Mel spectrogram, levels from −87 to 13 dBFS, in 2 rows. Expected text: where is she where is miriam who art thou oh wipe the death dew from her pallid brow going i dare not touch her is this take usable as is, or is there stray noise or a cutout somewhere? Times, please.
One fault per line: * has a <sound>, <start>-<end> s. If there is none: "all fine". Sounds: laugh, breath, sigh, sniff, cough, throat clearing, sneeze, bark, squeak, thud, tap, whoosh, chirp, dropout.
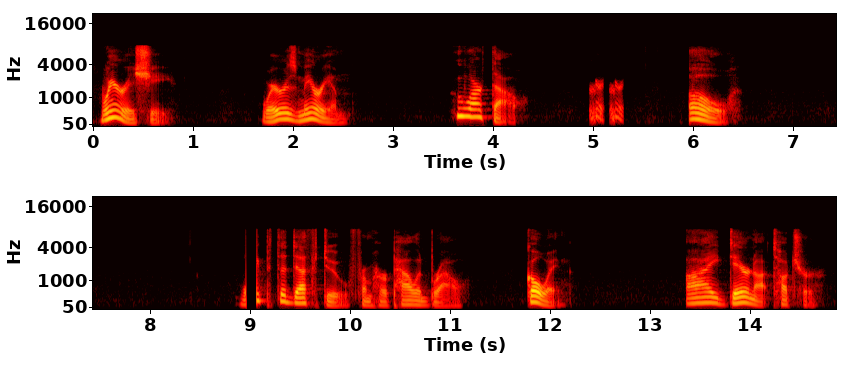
* has a laugh, 5.0-5.3 s
* has a dropout, 9.0-9.1 s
